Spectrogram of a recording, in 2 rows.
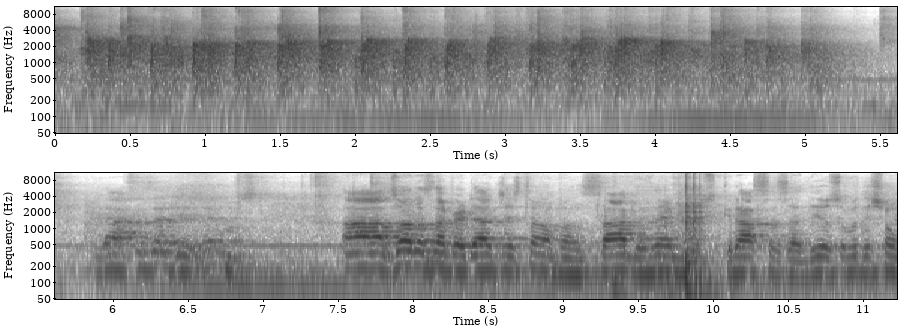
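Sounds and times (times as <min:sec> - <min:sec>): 
church audience applauding in praise: 0:00.0 - 0:05.4
speech: 0:07.6 - 0:11.2.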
